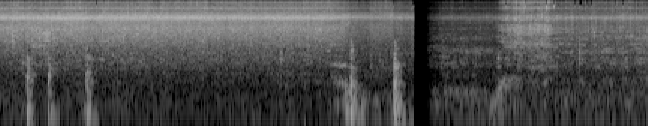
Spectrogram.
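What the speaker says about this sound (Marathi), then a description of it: "टोमॅटो आता आपल्याला पूर्ण मऊ शिजवून घ्यायचे आहे" Tomatoes cook down until soft in a hot pan, giving a steady close sizzle and hiss with a few scraping stirs of a spoon and a brief drop to quiet partway through.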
